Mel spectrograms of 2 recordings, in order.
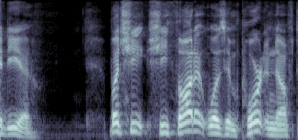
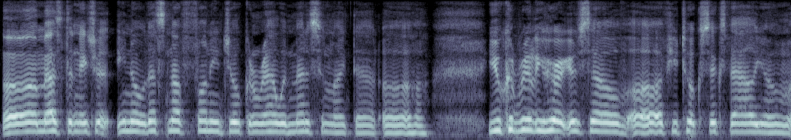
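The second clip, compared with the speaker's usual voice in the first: high put-on voice of a scolding frontier dad; hammed-up folksy character; 8 semitones higher than usual. Mock TV dad scolding him about the Valium, high put-on voice. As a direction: lecture him like a corny TV father, pitched up.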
